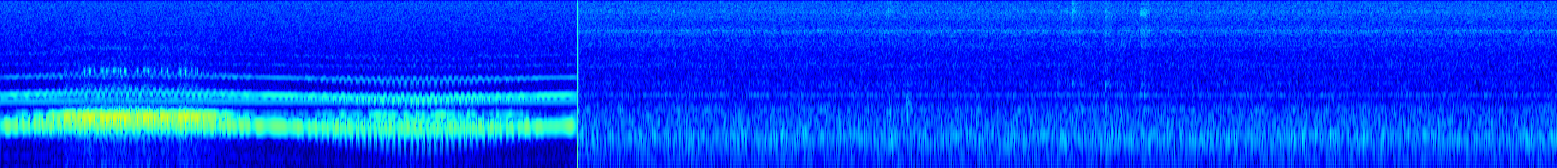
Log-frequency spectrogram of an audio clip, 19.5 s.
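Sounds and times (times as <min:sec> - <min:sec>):
alien ambience: 0:00.0 - 0:07.6.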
